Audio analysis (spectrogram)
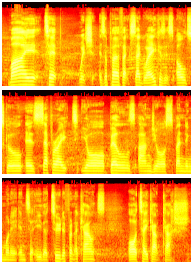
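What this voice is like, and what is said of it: English accent. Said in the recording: “The accent's completely different to everyone, so I'm English originally, if you can't tell.”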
